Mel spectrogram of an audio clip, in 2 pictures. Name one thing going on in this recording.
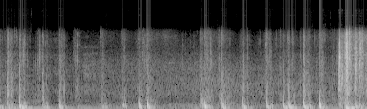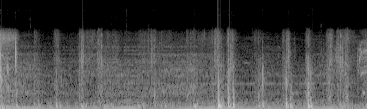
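Footsteps thud on the ground and on wooden floorboards.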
